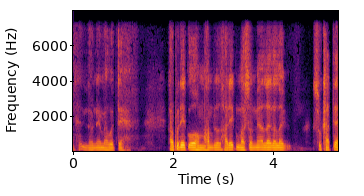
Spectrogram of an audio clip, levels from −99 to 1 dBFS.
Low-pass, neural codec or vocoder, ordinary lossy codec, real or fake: 7.2 kHz; codec, 16 kHz, 1.1 kbps, Voila-Tokenizer; none; fake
